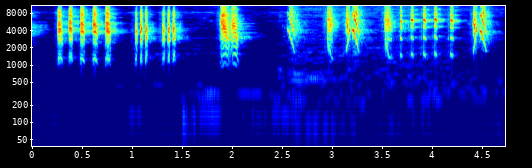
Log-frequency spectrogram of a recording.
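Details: Long-tailed shrike chattering song: rapid bursts of four or five harsh scratchy notes, a broad rasp, then varied stuttering and slurred notes, with faint low knocks in the background.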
